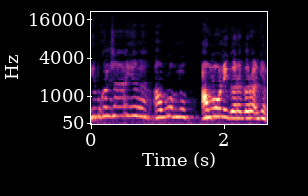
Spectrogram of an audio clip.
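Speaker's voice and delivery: high, altered voice deflecting blame; Jibril's defense. Acted. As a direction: lift the voice high and protest innocence. Jibril answers, voiced by preacher.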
